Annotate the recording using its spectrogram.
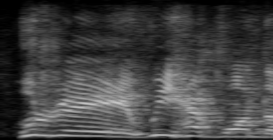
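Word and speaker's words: hurray: থ্র four বলে না ওই ওয়ান হবে এটার উচ্চারণটা হুররে ম্যাচ হ্যা আমরা ম্যাচটা জিতেছি তাহলে এইযে আবেগ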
